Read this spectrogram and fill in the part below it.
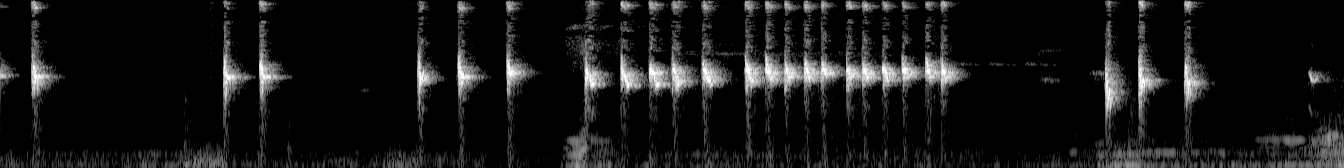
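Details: Yellow-vented bulbul, a female calling to the male as a lure, giving loud, bubbly, chattering notes in short bursts, then a rapid run of about a dozen quick repeated notes, with quiet gaps between bursts.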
